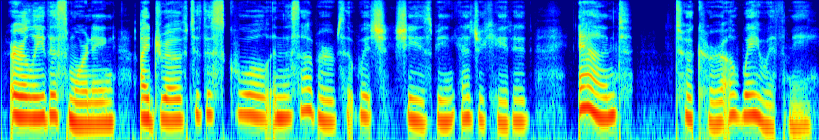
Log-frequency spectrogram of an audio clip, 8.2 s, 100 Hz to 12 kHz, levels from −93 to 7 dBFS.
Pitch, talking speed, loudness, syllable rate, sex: 210 Hz, 170 wpm, -18 LUFS, 4.5 syllables/s, female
